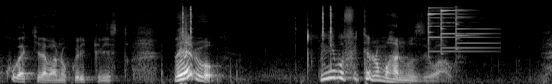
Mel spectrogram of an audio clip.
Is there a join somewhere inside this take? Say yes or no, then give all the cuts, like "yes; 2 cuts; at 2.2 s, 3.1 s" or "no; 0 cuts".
no; 0 cuts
